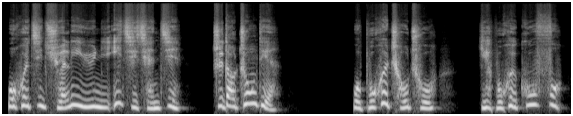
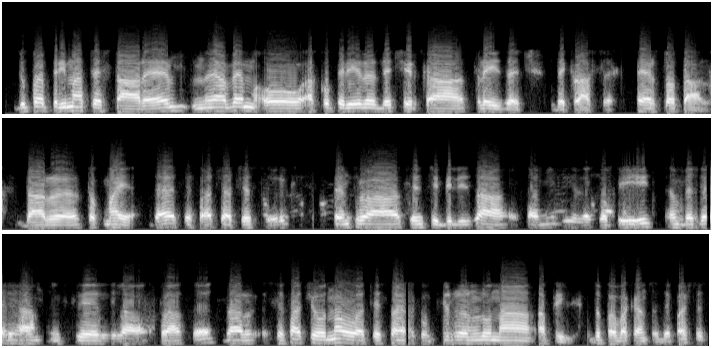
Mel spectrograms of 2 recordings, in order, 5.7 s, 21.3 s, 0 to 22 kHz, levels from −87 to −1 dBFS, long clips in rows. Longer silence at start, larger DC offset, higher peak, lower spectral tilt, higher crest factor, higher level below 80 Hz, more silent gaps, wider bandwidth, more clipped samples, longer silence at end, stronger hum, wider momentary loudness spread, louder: about the same, 0.05 s vs 0.15 s; neither; about the same, -2 dBFS vs 0 dBFS; second, -3 dB/octave vs -9.5 dB/octave; first, 18 dB vs 10 dB; second, -70 dBFS vs -50 dBFS; neither; first, over 20 kHz vs 4.7 kHz; neither; about the same, 0.1 s vs 0.05 s; neither; about the same, 7 LU vs 8 LU; second, -18 LUFS vs -11 LUFS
